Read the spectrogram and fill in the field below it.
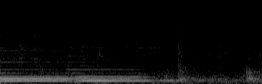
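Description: A piano plays a short chord.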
